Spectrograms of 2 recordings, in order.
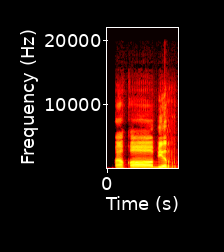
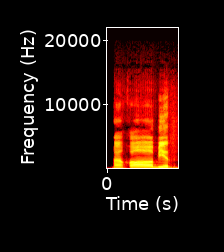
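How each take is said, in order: Both takes have the same delivery.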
